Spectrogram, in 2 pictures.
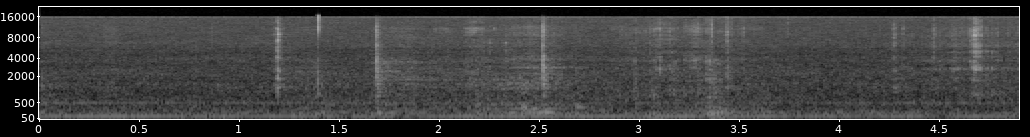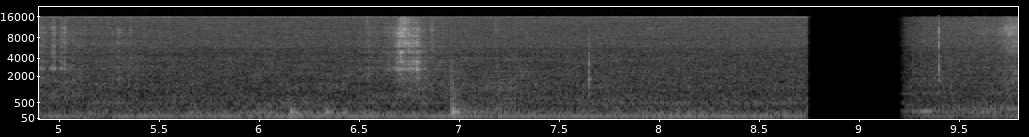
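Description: A small hamster scratches and scrabbles softly on wood.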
